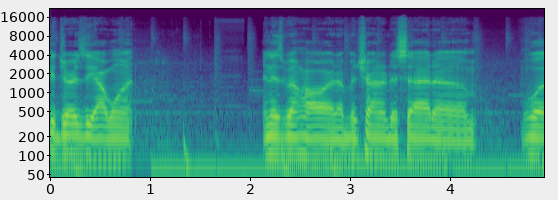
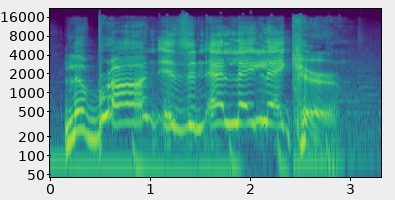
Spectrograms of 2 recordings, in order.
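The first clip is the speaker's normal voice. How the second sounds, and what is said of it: Imitates a sports announcer voice. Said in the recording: “Is that like your announcer like yeah. impression? ... That's pretty good.”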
